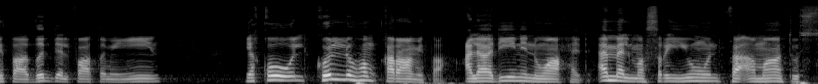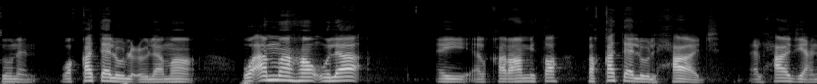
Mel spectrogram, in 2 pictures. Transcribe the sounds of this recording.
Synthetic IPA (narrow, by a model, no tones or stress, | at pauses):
ɨt̪ˤɑðˤɨd̪ːɪlfɑːt̪ˤɨmɪjːiːn | jɑquːlkʊlːʊɦʊmqɑɾˤɑːmɨt̪ˤɑ̰ʕalad̪iːnwaːħɪd̪ʔamːalmɨsˤɾɪjːuːnfaʔamaːt̪usːʊnan | wɪqat̪alulʕʊlamaːʔ | wɪʔamːaɦaːʔʊlaːʔ | ʔajɪ̰lqɑɾˤɑːmɨt̪ˤɑ | fɑqat̪alulħaːd͡ʒ | ʔɪlħaːd͡ʒjaʕn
